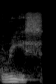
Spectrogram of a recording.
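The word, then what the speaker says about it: Ries: Jack Trout, now Reese. It's pretty. It okay. looks like it's spelled Rise, but it's pronounced Reese.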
